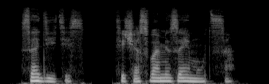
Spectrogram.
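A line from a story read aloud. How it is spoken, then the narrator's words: Whisper. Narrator (Russian): прошептал он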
